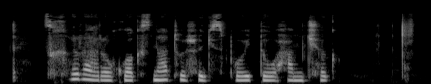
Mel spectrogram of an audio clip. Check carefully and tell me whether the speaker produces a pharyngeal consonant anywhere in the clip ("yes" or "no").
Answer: yes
